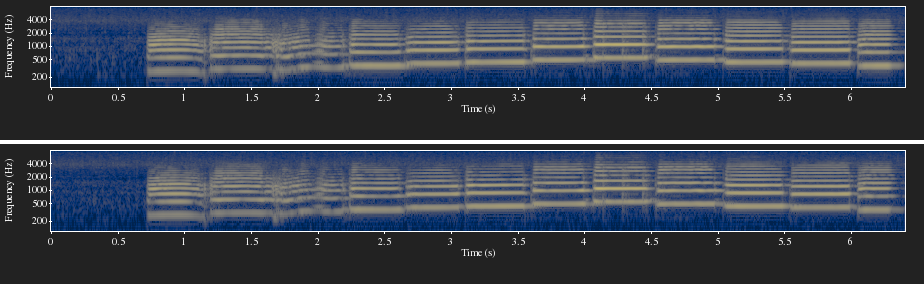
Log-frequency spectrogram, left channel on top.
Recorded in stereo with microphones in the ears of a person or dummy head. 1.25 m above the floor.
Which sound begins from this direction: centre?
A trumpet, at 0.7 s.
